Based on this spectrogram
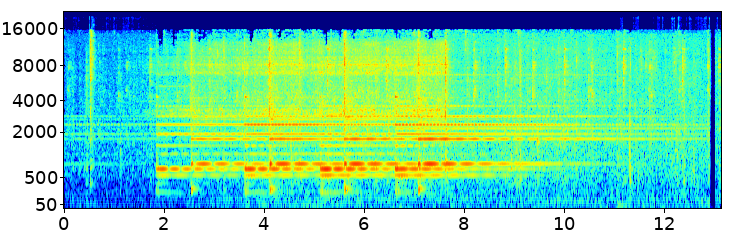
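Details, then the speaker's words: Dutch Friesian tail wall clock after bushing repair and reassembly: gong rods struck in pairs sound reversed because the single rod and double rod were mounted in swapped positions; chime rings in wrong order. "this single Rod here it's supposed to be down here this double rod here is supposed to be up where the single Rod is and so that's why it sounds like it's ringing backwards"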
